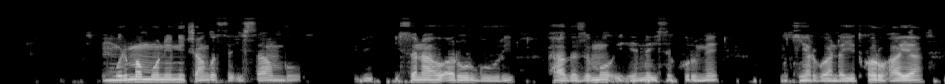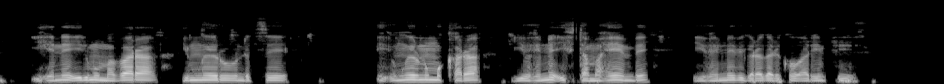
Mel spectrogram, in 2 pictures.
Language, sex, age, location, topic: Kinyarwanda, male, 18-24, Musanze, agriculture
